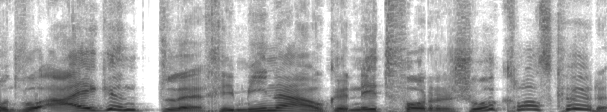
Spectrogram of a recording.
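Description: A man with a Swiss accent talks at a very fast pace in a high, animated voice, recorded dry with no echo against a quiet background. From Switzerland. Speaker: talk show host. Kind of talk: casual chat. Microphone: handheld.

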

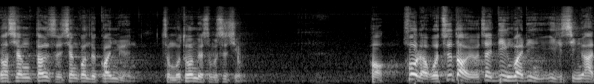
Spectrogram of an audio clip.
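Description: Speaking at a very fast pace, a man breaks his delivery with long, frequent pauses. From Taiwan. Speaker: legislator. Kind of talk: parliamentary questioning. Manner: halting, many fillers. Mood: critical, challenging. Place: hall. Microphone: podium.

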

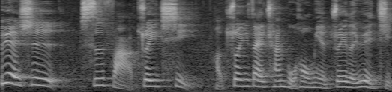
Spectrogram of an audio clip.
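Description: Over light background noise, a woman speaks very slowly, her pitch swinging very widely. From Taiwan. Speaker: political commentary host; political commentator, lawyer. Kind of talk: solo commentary monologue; political commentary monologue. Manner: frequent fillers (哈, 啊). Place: home room.

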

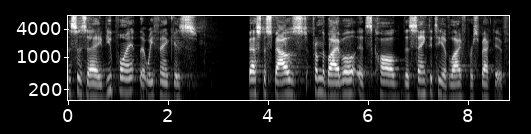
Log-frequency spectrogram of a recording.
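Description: With a quiet background, a man speaks at a fairly slow pace in fairly even intonation. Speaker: pastor. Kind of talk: sermon.

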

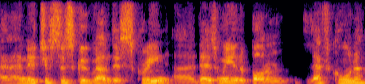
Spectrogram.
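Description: A man speaks in an ordinary speaking voice. His pace is moderate, with ordinary pitch variation. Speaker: business planner. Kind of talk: webinar presentation. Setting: video call.

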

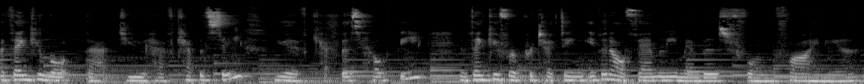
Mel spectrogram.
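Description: Over clear music in the background, a woman speaks with very even loudness and hardly any pauses. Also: moderate pace. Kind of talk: spoken prayer. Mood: calm, reverent. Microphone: webcam.

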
